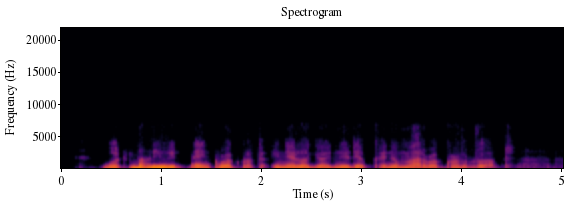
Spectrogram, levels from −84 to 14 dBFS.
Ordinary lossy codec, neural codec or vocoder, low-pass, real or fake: Opus, 24 kbps; codec, 16 kHz in and 24 kHz out, 0.4 kbps, LongCat-Audio-Codec, four codebook decoder; 7.2 kHz; fake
